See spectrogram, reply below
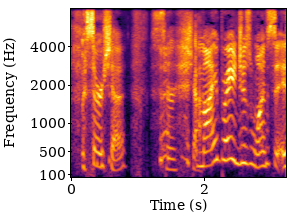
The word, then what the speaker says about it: Saoirse: Saoirse. Saoirse, damn it. – Saoirse Ronan.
